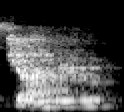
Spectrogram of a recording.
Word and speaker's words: Janu: toward that foot it's Janu Shas Janu is you can hear it sounds kind of like G if you pronounce okay because that's where it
